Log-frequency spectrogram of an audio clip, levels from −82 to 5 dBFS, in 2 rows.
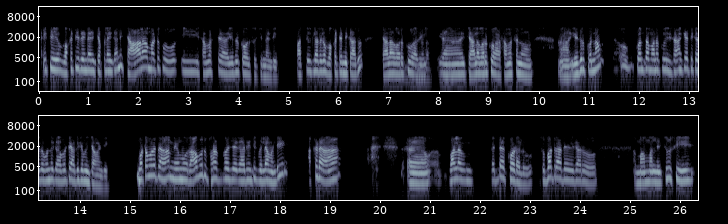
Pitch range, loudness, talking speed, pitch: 170-225 Hz, -33 LUFS, 100 wpm, 200 Hz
